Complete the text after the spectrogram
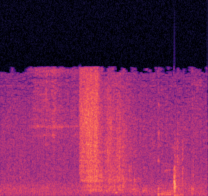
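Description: A fishing net splashes down onto water.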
